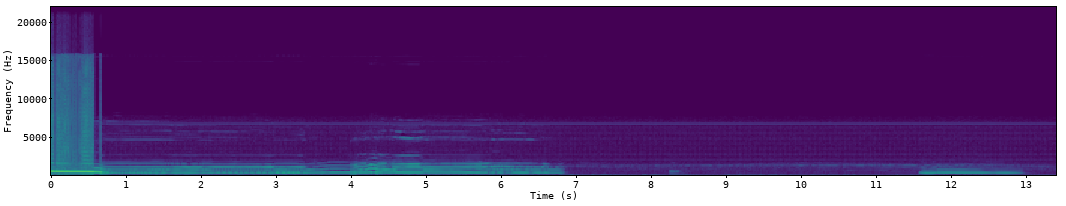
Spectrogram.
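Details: Young puppy howling: a brief loud burst, then a long sustained wail that swells and rises midway, followed by a quiet pause and a shorter, lower howl near the end.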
